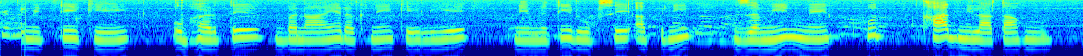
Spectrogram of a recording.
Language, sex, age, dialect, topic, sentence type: Hindi, female, 25-30, Hindustani Malvi Khadi Boli, agriculture, statement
